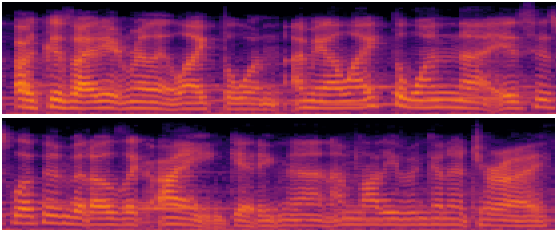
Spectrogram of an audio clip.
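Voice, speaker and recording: A woman with a fairly low voice and a congested throat rambles casually through game commentary. She thinks out loud and swears freely. Music plays clearly behind her. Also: fast. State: congested throat with mucus, coughing. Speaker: gaming video host.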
